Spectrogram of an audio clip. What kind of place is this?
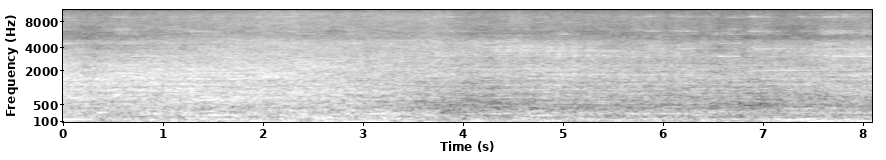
street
